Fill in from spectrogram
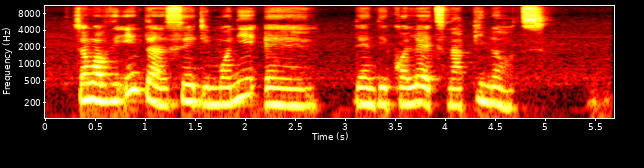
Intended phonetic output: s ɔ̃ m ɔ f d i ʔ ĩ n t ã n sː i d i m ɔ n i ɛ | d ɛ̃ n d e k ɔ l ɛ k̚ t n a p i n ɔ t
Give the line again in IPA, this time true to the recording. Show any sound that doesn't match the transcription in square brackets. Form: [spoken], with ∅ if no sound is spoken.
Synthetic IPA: s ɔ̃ m ɔ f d i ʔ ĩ n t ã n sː [e] d i m ɔ n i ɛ | d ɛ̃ n d e k ɔ l ɛ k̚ t n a p i n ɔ t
